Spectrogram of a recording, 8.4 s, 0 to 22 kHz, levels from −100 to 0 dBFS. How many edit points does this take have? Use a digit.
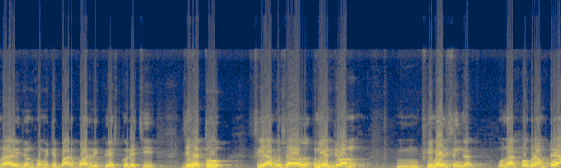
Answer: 1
